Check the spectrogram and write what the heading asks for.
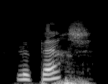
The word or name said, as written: perche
